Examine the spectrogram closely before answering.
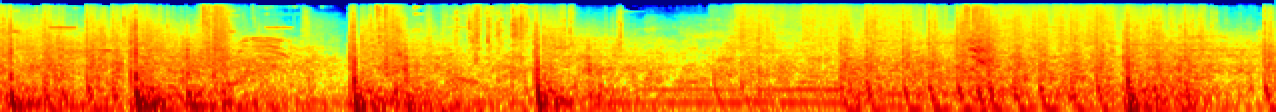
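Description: A crossbow fires with sharp thwacks.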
